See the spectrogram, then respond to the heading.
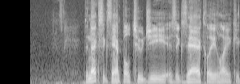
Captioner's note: voiceover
